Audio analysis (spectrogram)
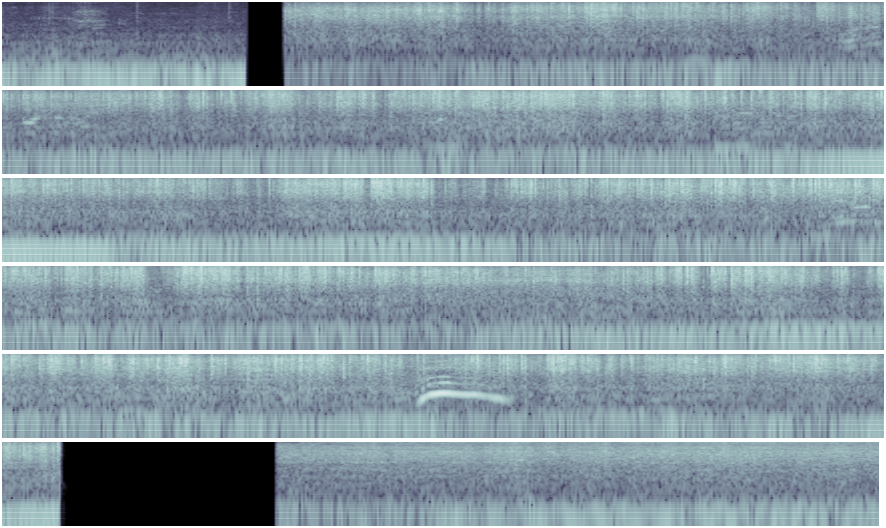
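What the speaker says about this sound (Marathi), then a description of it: "पाऊस बघताय का पाऊस" Steady rain hisses across the whole recording, a dense broadband wash with a low rumble underneath, briefly cutting out near the end.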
